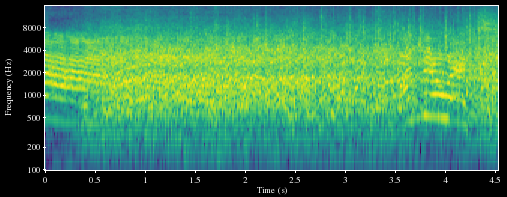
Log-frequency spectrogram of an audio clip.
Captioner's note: laughter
